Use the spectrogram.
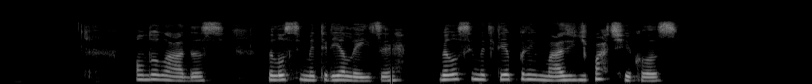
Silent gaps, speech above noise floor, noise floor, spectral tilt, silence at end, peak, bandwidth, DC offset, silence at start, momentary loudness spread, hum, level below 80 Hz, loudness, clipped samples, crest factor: none; 57 dB; -90 dBFS; -3.5 dB/octave; 1.35 s; -18 dBFS; 8 kHz; under 0.1%; 0.85 s; 14 LU; none; -80 dBFS; -33 LUFS; under 0.1%; 16 dB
